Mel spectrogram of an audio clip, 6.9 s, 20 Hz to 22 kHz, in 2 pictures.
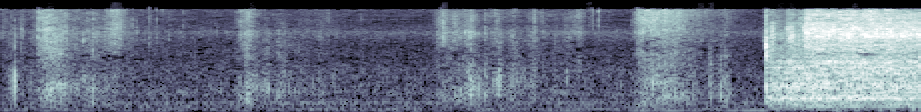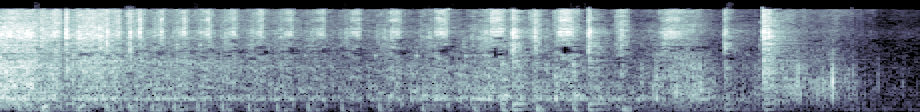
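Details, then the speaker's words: Snapper SR1433 rear-engine rider mower, sat 8 years, on choke: cranking, catches after about three seconds, then surges and sags; poor running from a leaking fuel bowl and dirt in the carburetor, which needs soaking. "See if we're getting any fuel in the fuel bowl. Yeah, there's a leaker. There was a bit of dirt in there somehow or another."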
